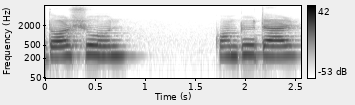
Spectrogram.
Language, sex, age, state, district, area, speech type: Bengali, female, 30-45, West Bengal, Jalpaiguri, rural, spontaneous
